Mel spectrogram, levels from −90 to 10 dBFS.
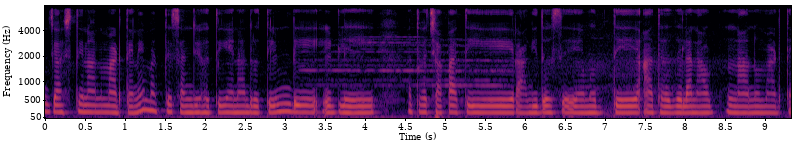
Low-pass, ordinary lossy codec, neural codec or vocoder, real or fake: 7.2 kHz; none; none; real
